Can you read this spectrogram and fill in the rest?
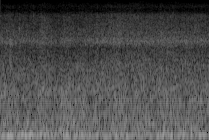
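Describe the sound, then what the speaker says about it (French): A sailboat sails close-hauled upwind, reefed in the mainsail and genoa, under sail alone with the engine off. Waves wash and slosh steadily against the hull beneath constant wind roar across the microphone. "Là on navigue contre le vent aujourd'hui"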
